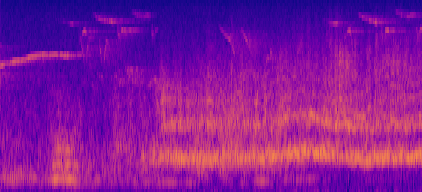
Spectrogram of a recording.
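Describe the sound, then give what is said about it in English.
A car races by at speed in a remote area in the middle of nowhere, its tires squealing in a long, sustained high-pitched skid that grows louder and holds steady, with engine roar underneath and a faint bird chirp early on. “Who is driving like a madman out here in the middle of nowhere?”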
